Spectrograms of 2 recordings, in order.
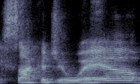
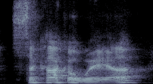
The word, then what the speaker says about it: Sakakawea: our subject is uh the iconic sacagawea or as we say her name here in north dakota sakakawea because she is a woman of many names and um um when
